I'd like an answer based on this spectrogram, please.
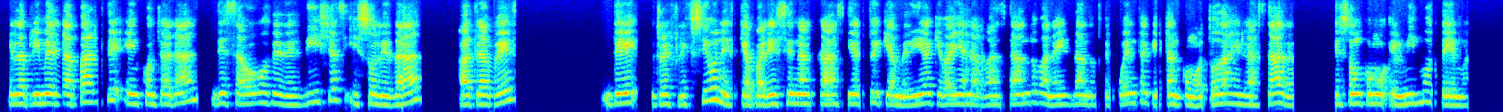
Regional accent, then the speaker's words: San Fernando, O'Higgins, Chile; Les saludo desde Chile. Soy de San Fernando, de la sexta región, profesora generalista, orientadora educacional y escritora.

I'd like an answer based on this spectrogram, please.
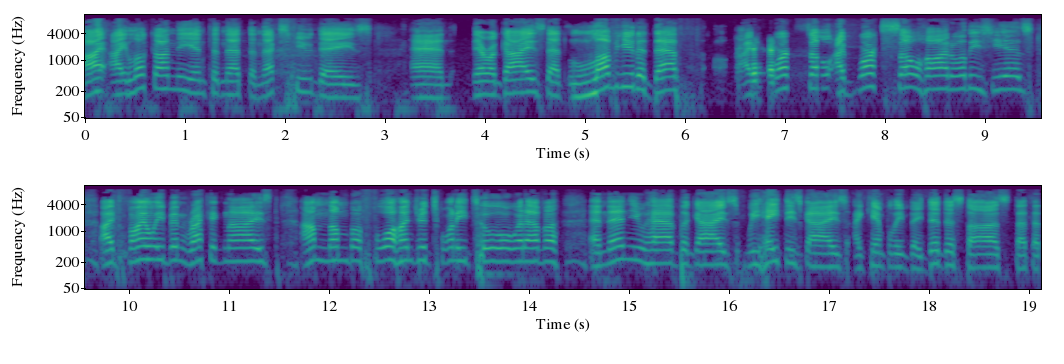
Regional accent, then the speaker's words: New York, United States; I'm a New Yorker, and like I said, I've seen you many times.

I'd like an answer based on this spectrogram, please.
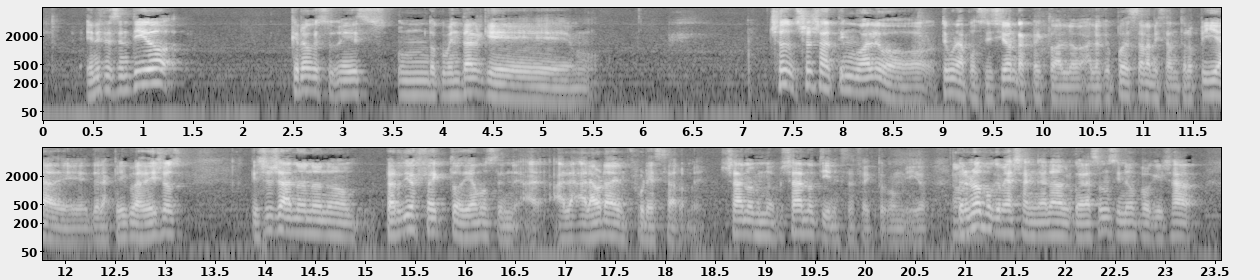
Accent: Argentina; Argentina es así, puede así ser, somos los argentinos.

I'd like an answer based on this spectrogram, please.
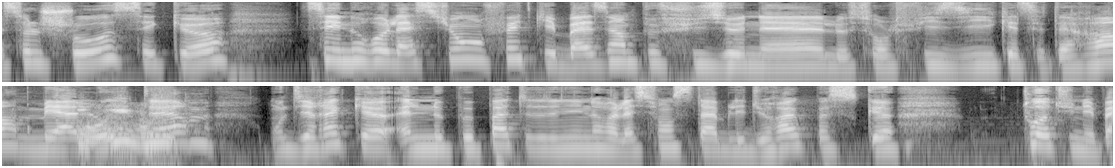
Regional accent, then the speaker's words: Italy; Moi, je suis italienne.

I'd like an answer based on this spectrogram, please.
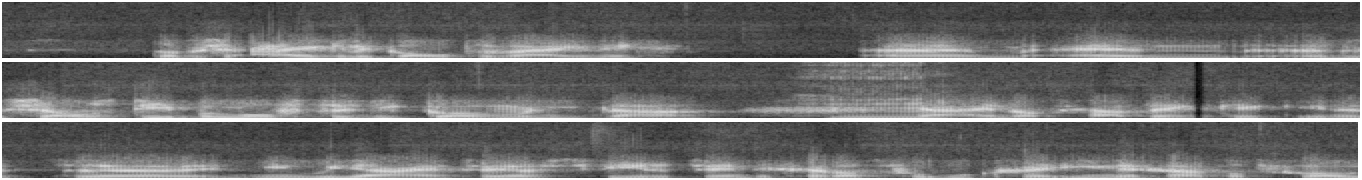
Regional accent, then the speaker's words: Kaatsheuvel, North Brabant, Netherlands; En ik ga zo meteen naar Kaatsheuvel, waar ik opgegroeid ben.

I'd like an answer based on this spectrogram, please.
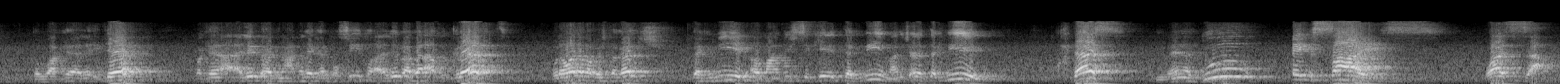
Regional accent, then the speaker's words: Egypt; إحنا كمصريين قيمنا الجراح بعدد الغرز

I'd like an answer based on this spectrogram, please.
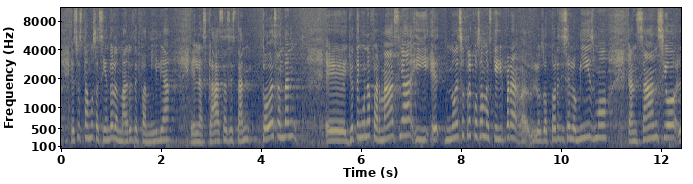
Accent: Banámichi, Sonora, Mexico; ciudadana afectada de Banamichi, del río de Sonora. Yo nací ahí en Banamichi y pues ahí me quiero morir

